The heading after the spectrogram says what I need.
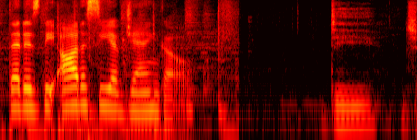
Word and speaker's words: Django: is the Odyssey of Django. D-J-A-N-G-O. The D is silent.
